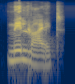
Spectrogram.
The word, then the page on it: millwright: Indian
